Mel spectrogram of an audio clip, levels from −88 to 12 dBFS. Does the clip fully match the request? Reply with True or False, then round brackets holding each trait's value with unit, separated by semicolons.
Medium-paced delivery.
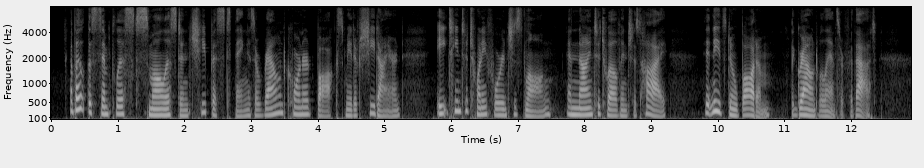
True (175 wpm)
